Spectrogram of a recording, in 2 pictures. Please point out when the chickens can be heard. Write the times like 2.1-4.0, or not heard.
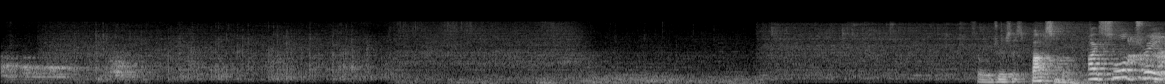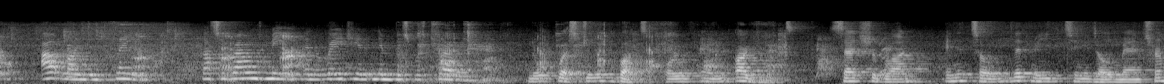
not heard.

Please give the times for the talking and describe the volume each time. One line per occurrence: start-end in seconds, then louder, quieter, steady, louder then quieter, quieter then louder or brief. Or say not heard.
9.8-23.2 steady.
